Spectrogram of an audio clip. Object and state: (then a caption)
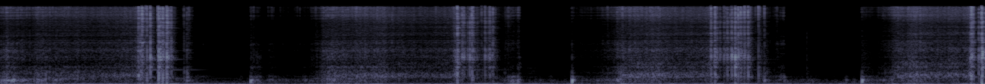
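Kinetic sand being sliced. A long black knife slices repeatedly through a solid figure-eight shape of purple and white kinetic sand. Each cut makes a soft, grainy crunch and scrape with sharp clicks, separated by brief near-silent gaps, all at a low, close level.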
